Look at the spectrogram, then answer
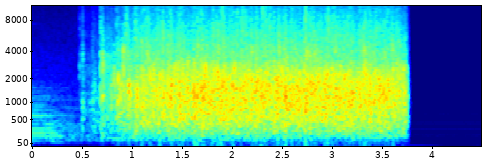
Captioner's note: audience applauding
